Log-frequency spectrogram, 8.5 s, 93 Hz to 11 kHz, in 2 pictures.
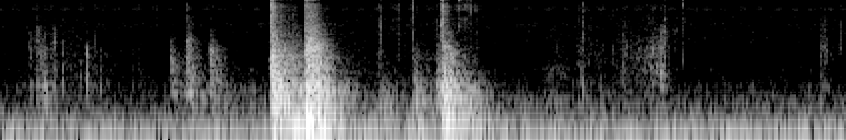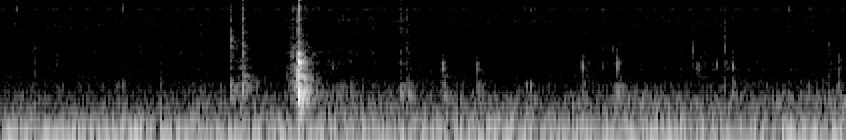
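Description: Hand tools knocking and clanking on a bare cylinder head while a 10 mm bolt is worked out of the engine's VVT solenoid: a few separate sharp metal knocks, the loudest about one and a half seconds in, another just after two seconds, and a short sharp click near six seconds.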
